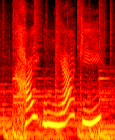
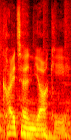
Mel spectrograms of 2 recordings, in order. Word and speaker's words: kitan yaki: Kiten yaki. What an interesting name. We call them discus cakes. Also, you're pronouncing it incorrectly. It's kiteen yaki.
